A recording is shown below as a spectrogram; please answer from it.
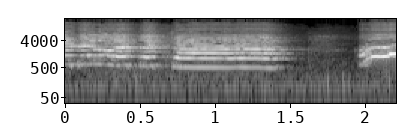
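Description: A toddler singing in a high voice: two long held notes, the second one sliding slightly down, with a short break near the end.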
